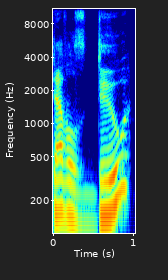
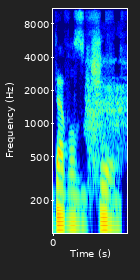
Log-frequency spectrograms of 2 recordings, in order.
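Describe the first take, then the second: First: The last word begins with a clear 'd' sound. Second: The last word begins with a 'j' sound. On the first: This is the intended title. The speaker calls it right. "he said "Devil's Due."" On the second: This is how the accent made it sound. The speaker calls it wrong.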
